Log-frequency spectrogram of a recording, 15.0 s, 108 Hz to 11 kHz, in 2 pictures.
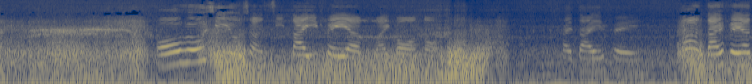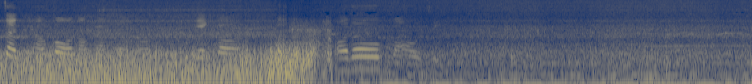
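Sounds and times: wind rumbling on microphone: 0:00.0 - 0:15.0
person's voice: 0:01.6 - 0:04.5, 0:05.7 - 0:10.0, 0:10.8 - 0:12.0.

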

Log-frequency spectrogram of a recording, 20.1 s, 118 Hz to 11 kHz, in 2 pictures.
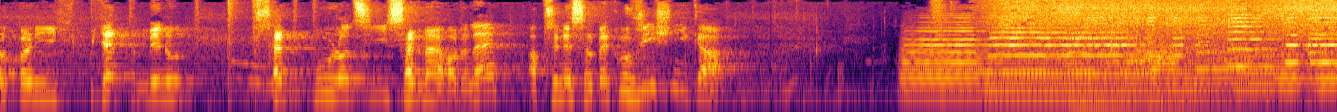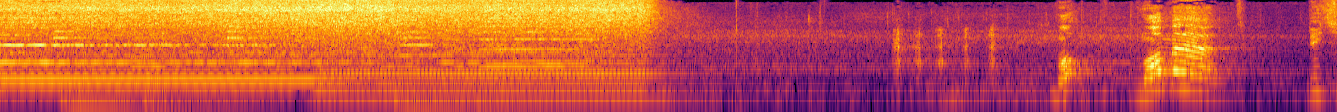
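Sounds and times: brass fanfare: 0:06.8 - 0:15.4
low bass notes: 0:07.2 - 0:15.6
steady rushing noise: 0:07.3 - 0:20.0.

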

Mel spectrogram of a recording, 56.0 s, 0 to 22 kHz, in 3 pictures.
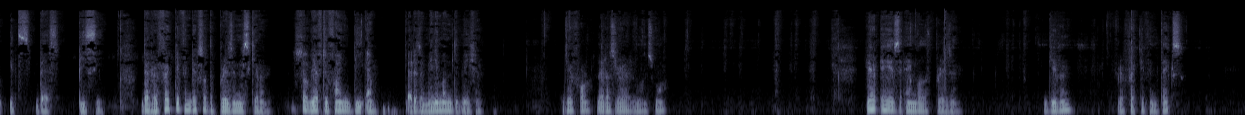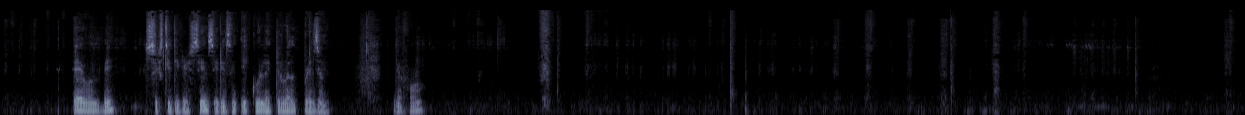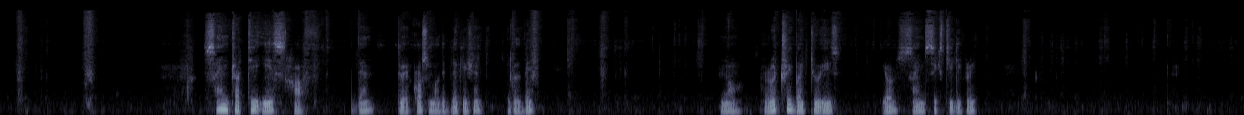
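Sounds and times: pen scratching on paper: 0:10.0 - 0:23.4, 0:24.4 - 0:36.2, 0:36.8 - 0:39.0, 0:42.0 - 0:48.4, 0:49.0 - 0:56.0.

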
